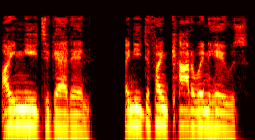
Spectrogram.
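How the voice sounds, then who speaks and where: Tense male police officer, read by a narrator: clipped, commanding, low-pitched, husky edge, audiobook crime mystery. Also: fairly even intonation, a little fast, a bit bright, dry recording, studio quality. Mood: urgent, commanding. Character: tense, determined policeman keeping himself under control.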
